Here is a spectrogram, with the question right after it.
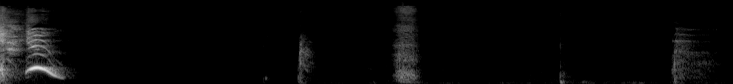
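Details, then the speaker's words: Sneezing fit of unknown trigger, one of several in a row with more sneezes before recording: a loud sneeze followed by several smaller sneezes and sniffs in a quick run. "Oh dear, it just goes on and on. Oh. Oh. There's more, but I have to go to work."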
